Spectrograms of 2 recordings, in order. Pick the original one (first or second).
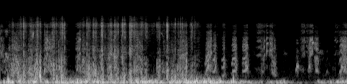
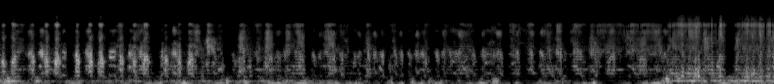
first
